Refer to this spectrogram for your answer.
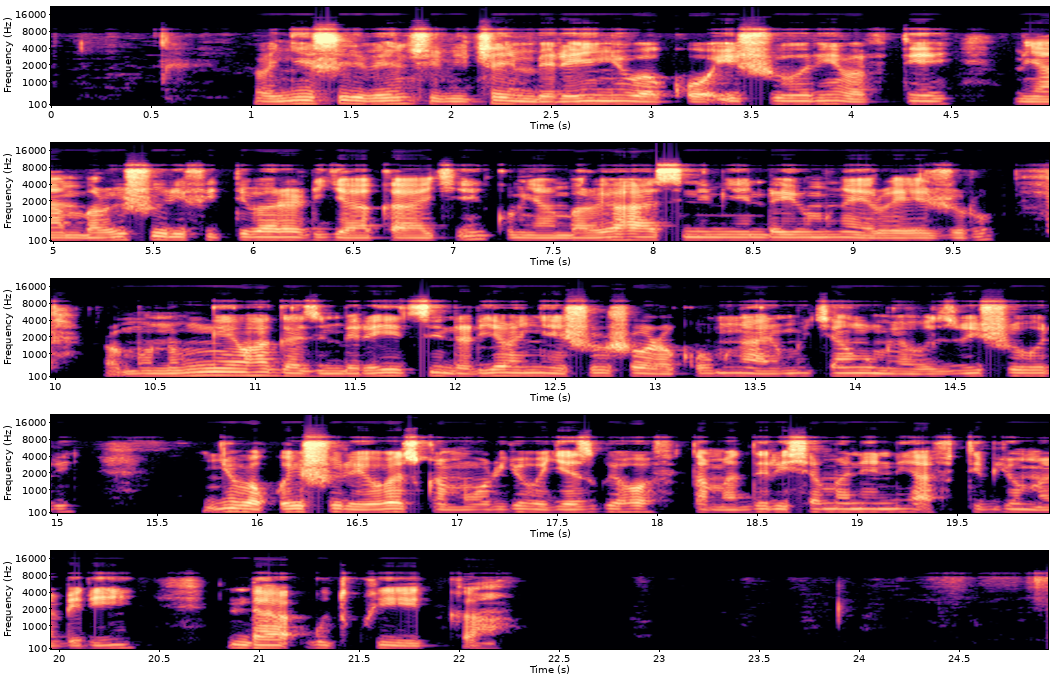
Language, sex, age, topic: Kinyarwanda, male, 18-24, education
